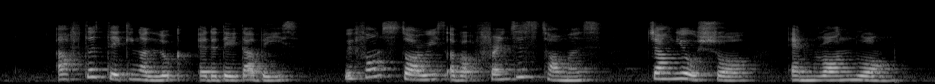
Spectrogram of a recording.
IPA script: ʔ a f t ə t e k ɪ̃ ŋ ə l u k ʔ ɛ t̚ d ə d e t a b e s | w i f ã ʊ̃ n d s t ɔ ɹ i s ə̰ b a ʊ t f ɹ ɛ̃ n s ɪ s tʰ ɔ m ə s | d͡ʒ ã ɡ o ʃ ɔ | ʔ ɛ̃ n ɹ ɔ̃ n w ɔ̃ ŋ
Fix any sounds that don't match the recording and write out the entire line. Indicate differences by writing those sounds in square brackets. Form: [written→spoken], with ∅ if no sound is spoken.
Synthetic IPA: ʔ a f t ə t e k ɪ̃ ŋ ə l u k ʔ ɛ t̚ d ə d e t a b e s | w i f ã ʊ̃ n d s t ɔ ɹ i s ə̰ b a ʊ t f ɹ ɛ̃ n s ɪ s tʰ ɔ m ə s | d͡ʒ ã [ɡ→ŋ] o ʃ ɔ | ʔ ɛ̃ n ɹ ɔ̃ n w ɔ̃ ŋ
